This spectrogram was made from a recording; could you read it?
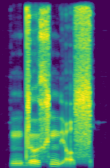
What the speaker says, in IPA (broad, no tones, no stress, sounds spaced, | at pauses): n d ɤ x n ḛ sˤ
